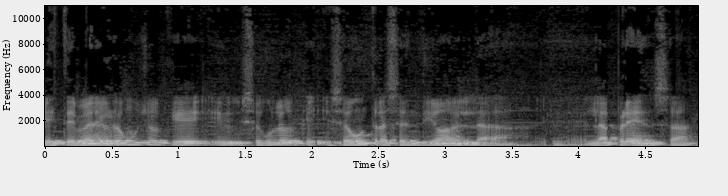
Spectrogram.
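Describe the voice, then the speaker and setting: The pitch variation is ordinary. Room echo is audible. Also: man. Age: 70s. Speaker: senator. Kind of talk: radio interview. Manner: halting, with frequent fillers.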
